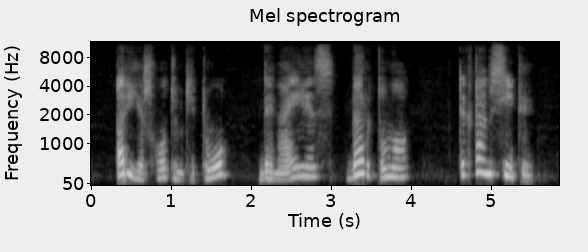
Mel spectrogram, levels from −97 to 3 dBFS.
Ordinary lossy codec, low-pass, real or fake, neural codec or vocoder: AAC, 32 kbps; 10.8 kHz; fake; codec, 44.1 kHz, 1.7 kbps, Pupu-Codec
